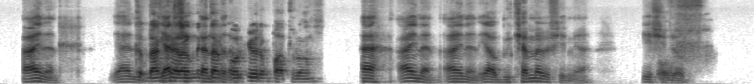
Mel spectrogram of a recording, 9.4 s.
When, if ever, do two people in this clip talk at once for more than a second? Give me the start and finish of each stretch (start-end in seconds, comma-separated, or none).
1.7-3.0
